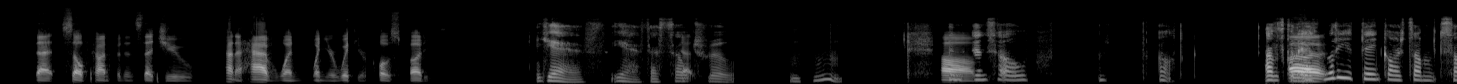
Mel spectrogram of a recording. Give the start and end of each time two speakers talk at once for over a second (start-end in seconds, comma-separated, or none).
none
